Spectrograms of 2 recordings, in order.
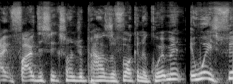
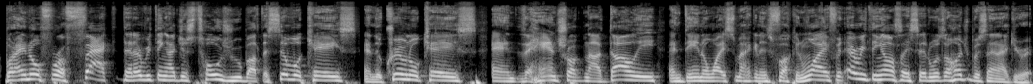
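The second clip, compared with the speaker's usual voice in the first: normal talking voice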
